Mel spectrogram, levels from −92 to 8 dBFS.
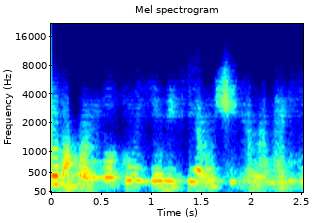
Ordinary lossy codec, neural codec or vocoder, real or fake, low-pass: none; codec, 44.1 kHz, 0.9 kbps, DAC; fake; 14.4 kHz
